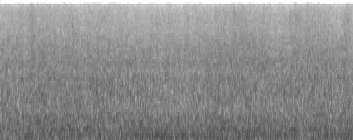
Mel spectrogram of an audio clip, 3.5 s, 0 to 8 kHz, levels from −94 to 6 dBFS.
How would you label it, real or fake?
real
